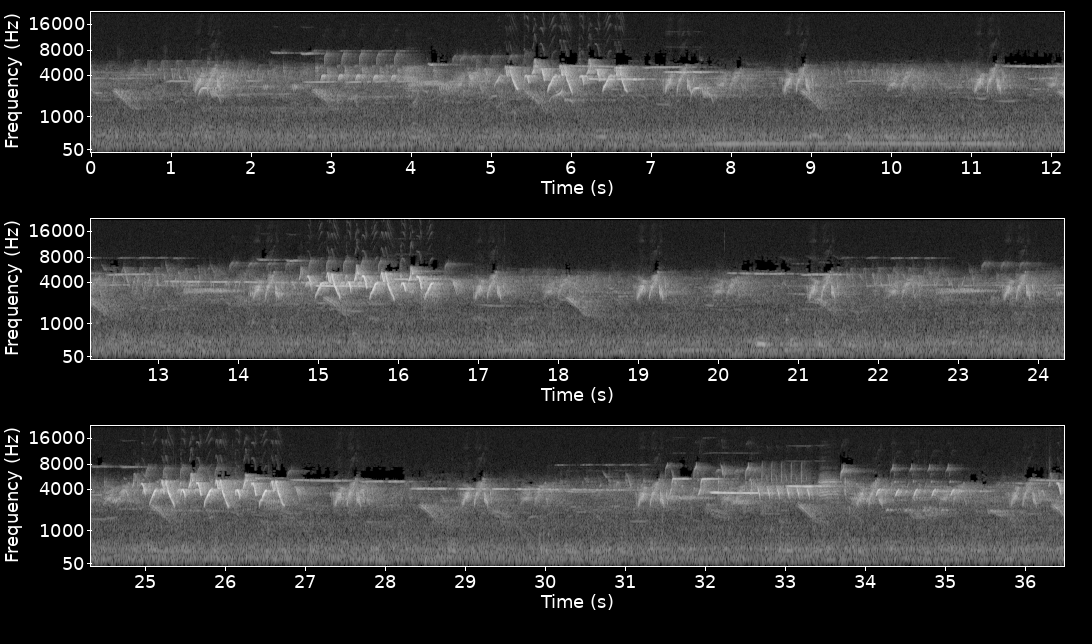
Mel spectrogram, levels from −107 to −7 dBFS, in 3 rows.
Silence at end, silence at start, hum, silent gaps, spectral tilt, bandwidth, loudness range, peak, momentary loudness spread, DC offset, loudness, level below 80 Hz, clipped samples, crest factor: 0 s; 0 s; none; none; 0.5 dB/octave; over 20 kHz; 15 LU; -12 dBFS; 22 LU; under 0.1%; -29 LUFS; -78 dBFS; under 0.1%; 24 dB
